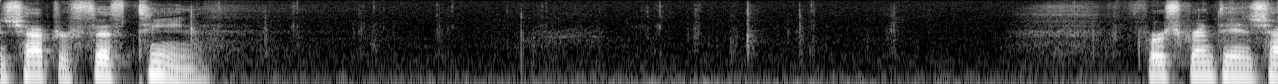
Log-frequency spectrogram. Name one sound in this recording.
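Book pages rustle as a man turns them.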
